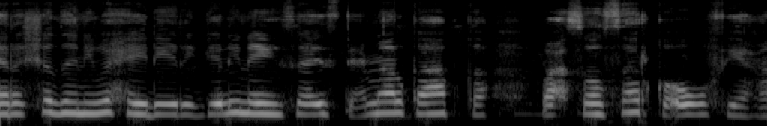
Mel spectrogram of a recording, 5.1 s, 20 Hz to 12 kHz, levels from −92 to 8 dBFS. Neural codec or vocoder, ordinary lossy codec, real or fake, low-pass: none; none; real; none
